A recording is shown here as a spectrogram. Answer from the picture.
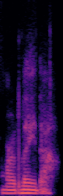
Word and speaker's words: Marlene: And although it's, um, E ne, it is pronounced Marina.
